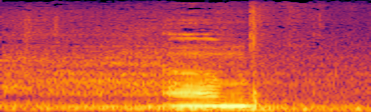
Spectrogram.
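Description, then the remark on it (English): Quiet car-interior ambience: a low, steady, muffled rumble fills the enclosed space, with a brief voiced murmur rising in the middle before fading back to the hum. “More or less, I'm in my car posting this right now, so some of the conversations I have are going to be in this car.”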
